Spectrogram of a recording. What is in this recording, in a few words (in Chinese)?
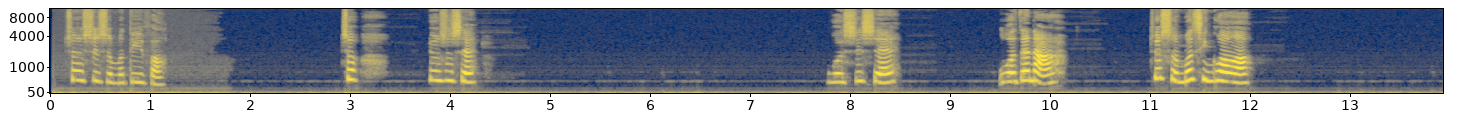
少女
